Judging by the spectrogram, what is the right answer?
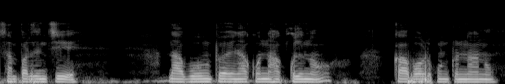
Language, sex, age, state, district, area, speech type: Telugu, male, 60+, Andhra Pradesh, Vizianagaram, rural, spontaneous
